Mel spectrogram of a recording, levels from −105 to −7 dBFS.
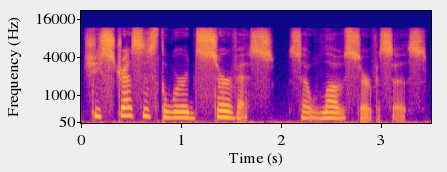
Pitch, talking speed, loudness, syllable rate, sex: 215 Hz, 135 wpm, -22 LUFS, 4.1 syllables/s, female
